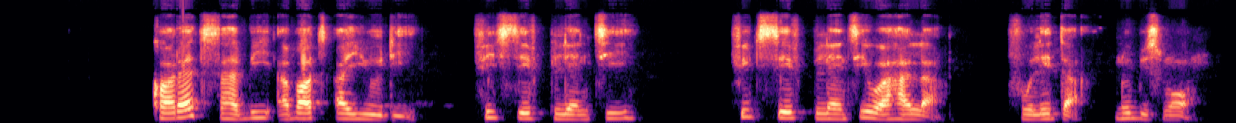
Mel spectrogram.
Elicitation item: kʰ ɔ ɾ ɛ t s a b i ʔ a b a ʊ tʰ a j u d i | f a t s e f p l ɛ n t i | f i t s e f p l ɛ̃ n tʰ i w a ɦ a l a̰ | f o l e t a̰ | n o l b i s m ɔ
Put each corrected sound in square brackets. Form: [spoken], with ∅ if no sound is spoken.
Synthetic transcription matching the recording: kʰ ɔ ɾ ɛ t s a b i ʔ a b a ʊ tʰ a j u d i | f [i] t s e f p l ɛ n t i | f i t s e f p l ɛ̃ n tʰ i w a ɦ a l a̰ | f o l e t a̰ | n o [∅] b i s m ɔ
